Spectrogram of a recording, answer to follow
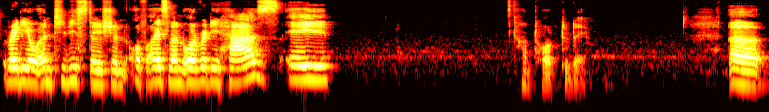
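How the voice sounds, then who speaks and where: Slow, hesitant woman vlogger. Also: medium pitch, fairly even intonation, a bit bright. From Germany. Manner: hesitant, many fillers and restarts; slow, thoughtful delivery. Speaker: YouTuber. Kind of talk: casual vlog recap.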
